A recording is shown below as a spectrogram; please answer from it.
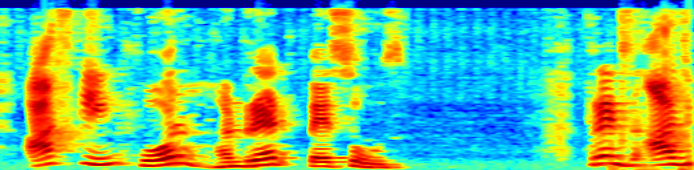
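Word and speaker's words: peso: उसका प्रोनाउंसिएशन कितना है, क्या है? पेसो।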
